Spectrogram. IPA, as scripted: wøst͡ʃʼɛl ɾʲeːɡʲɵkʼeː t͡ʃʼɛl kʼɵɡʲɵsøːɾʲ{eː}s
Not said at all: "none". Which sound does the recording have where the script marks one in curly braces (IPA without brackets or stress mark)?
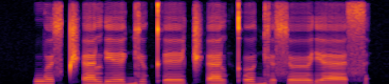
ɛː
